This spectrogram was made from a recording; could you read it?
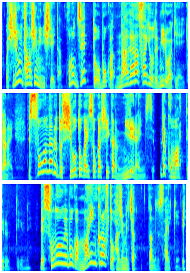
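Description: A man with a fairly high, very animated voice hosts a casual solo radio show. He talks fast in a chatty, self-mocking way, drifting into long explanations. The sound is dry and close. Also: no echo.

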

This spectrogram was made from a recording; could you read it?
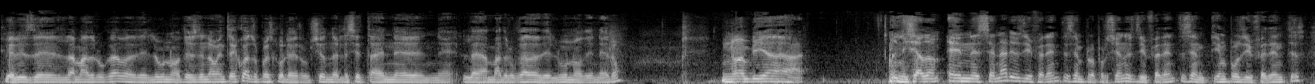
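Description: A male radio host, talking in a measured way and listing dates and past events. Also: lowish voice, steady tone, slight background noise. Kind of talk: radio interview conversation.

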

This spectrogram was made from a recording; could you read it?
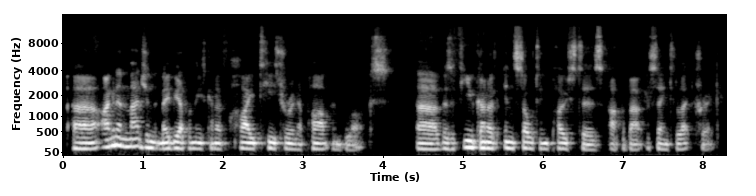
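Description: A man's voice: lowish voice, a little mellow. A man playing a tabletop game, improvising descriptions of a scene as a player. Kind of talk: improvised descriptive roleplay talk. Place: home room on a video call.

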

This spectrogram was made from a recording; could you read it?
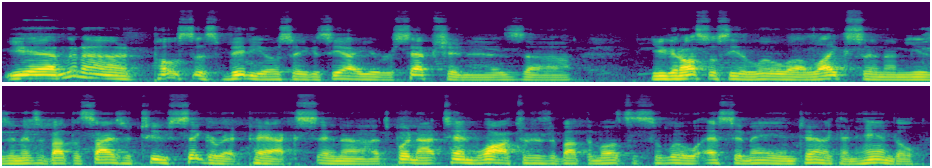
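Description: A man's voice: on the low side, brisk. A man chatting casually over the radio as an amateur operator, explaining things in a rambling way. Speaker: ham radio operator making a video. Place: indoors in a home room. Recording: echoey room.

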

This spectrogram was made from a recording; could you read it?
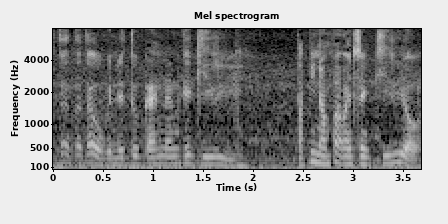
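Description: A man's voice: on the high side, very fast, over a noisy crowd. A young man in his twenties with a Malaysian accent, chatting casually to a phone camera in a car and on night streets, mixing English and Malay. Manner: chatty, switching between English and Malay mid-sentence. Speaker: vlogger. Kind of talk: casual vlog narration. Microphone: handheld phone camera. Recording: loud street and car noise behind.

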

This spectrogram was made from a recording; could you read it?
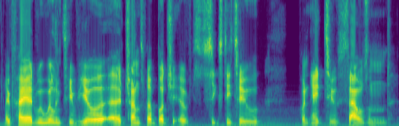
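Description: Older man, bright voice, game commentary. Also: mid-range voice, moderate pace, smooth, faint music behind. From England. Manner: reads interview questions aloud and answers them himself. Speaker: gaming YouTuber. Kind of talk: casual let's-play commentary. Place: home room at a desk.

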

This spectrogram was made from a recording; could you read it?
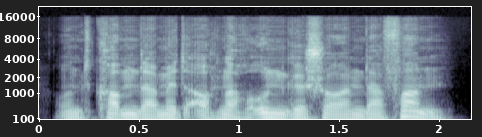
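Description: Brisk young woman, put on by a man, raised voice, frank and lively, dry booth sound. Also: lowish voice, no echo, pitched above the performer's own voice, natural voice. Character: quick-witted young woman, police typist.

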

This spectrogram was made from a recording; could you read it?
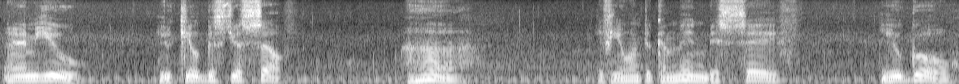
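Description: A man playing a sinister station cook in a video game, speaking in halting, clipped phrases. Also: fairly high pitch, animated, dark tone, slight background noise. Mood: halting, uneasy.

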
